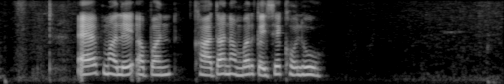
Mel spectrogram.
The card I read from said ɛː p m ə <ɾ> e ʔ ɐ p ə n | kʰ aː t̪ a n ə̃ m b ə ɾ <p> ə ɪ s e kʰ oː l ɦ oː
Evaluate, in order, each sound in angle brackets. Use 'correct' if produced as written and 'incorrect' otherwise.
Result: incorrect: l, incorrect: k

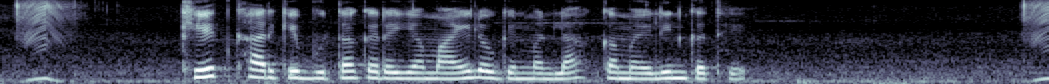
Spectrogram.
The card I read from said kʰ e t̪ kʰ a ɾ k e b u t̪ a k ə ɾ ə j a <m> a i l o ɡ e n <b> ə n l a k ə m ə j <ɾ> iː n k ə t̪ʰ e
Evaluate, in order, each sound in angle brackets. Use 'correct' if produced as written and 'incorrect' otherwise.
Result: correct, incorrect: m, incorrect: l

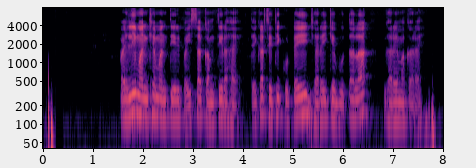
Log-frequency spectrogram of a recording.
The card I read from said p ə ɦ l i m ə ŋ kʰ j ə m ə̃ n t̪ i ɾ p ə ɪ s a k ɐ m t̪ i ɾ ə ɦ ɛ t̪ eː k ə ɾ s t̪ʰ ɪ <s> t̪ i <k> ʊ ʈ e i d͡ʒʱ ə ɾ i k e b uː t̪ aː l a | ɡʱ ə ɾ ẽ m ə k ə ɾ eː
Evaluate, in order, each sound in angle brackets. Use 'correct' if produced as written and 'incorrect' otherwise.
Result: incorrect: none, correct

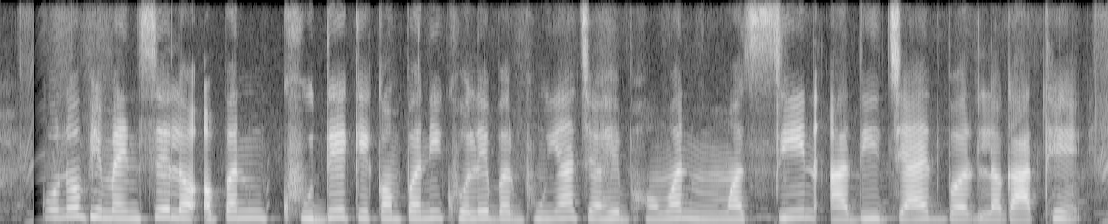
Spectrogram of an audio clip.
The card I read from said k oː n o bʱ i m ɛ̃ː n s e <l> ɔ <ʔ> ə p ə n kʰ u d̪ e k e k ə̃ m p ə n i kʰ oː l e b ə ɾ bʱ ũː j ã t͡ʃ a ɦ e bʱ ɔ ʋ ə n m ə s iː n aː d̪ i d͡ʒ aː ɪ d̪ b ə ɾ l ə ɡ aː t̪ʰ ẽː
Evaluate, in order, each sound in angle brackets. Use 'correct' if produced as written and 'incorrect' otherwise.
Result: correct, correct

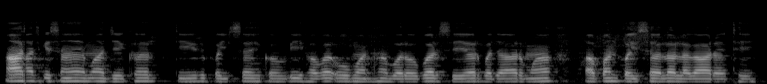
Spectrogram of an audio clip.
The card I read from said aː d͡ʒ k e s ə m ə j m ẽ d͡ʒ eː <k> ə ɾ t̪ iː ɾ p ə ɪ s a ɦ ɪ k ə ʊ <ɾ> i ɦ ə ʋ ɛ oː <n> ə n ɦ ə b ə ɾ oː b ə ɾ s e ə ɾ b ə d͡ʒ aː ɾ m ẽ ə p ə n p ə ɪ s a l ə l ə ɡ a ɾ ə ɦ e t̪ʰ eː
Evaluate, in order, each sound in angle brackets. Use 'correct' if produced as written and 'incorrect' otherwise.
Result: incorrect: kʰ, incorrect: ɽ, incorrect: m

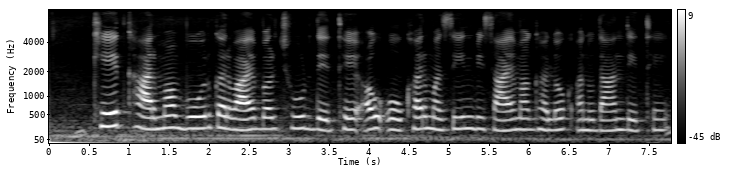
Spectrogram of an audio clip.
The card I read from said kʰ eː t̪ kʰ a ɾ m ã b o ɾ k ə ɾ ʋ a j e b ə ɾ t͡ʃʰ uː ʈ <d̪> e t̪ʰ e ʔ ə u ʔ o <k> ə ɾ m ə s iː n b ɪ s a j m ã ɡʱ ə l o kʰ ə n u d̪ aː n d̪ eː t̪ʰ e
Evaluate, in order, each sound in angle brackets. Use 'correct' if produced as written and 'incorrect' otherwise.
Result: correct, incorrect: kʰ

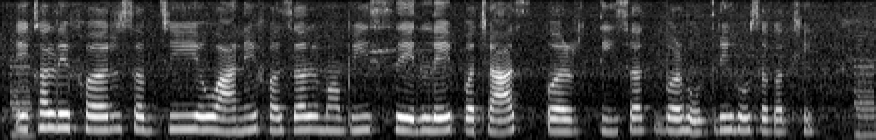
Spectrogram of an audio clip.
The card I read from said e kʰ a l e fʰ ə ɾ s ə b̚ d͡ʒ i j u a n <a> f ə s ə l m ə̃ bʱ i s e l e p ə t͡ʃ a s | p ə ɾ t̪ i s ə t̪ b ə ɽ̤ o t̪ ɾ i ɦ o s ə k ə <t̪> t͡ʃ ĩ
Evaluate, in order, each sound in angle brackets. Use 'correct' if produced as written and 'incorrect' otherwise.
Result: incorrect: e, correct

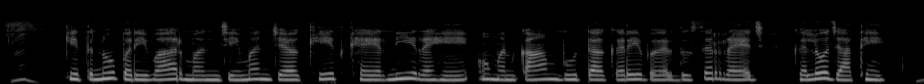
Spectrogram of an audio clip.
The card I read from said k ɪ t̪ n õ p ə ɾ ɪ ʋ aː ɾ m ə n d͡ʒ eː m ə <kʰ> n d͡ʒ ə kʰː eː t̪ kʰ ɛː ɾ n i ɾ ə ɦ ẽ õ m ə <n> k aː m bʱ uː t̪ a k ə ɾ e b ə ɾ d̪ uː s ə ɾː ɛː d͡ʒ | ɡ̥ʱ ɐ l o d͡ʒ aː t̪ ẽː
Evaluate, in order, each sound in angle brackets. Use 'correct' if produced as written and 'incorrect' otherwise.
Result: incorrect: none, correct

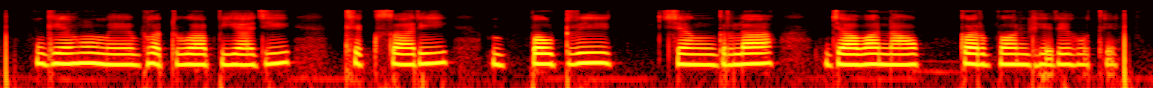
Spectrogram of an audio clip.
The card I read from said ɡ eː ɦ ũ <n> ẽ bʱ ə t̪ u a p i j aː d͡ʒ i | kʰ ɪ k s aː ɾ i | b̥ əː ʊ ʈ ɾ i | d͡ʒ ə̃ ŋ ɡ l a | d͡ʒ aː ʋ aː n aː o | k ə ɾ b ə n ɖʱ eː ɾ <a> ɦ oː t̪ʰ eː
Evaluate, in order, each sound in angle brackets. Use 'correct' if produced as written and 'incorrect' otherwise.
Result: incorrect: m, incorrect: e

